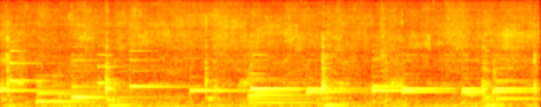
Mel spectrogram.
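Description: Thin-sliced marinated chicken sizzling in oil over high heat in a nonstick pan, stirred with a wooden spatula that clicks and scrapes against the pan now and then. Background music with a melody of held notes plays over it.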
